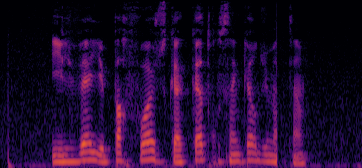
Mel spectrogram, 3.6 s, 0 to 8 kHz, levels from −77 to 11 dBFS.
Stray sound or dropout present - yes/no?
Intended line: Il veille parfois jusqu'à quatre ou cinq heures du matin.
yes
